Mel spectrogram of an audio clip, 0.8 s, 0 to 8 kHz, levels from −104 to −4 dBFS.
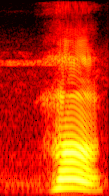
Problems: none marked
